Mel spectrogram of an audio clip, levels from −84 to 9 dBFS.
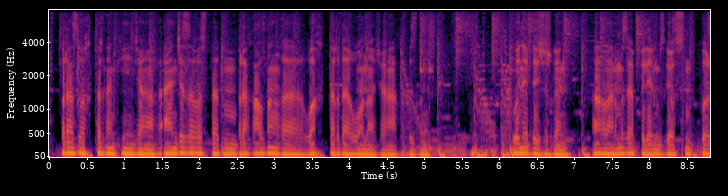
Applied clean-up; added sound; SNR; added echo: none; none; none; none.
